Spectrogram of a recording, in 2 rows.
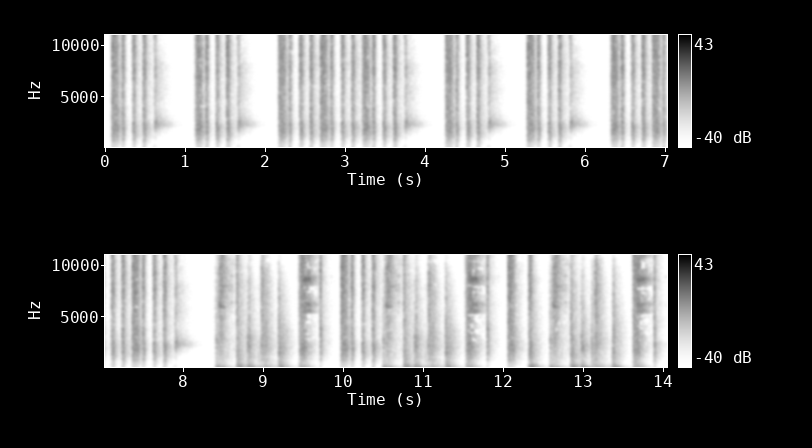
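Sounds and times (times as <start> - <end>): bursts of sharp clicks: 0.1 - 8.2, 9.7 - 10.5
drum-led music: 8.4 - 14.0.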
